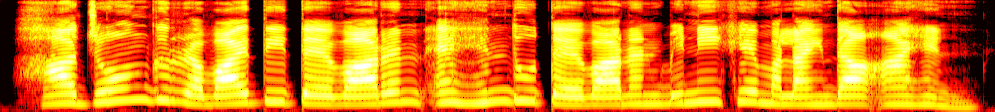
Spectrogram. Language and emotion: Sindhi, neutral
